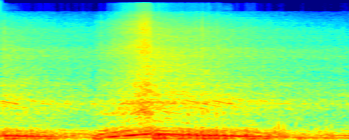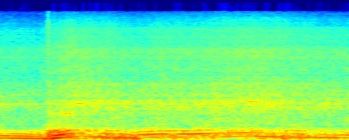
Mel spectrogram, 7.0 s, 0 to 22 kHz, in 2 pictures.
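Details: Car with newly fitted TD04 turbo, first start from cold with a bit of smoke; engine catches and revs up and down cleanly, pitch rising and falling smoothly, no knocks or rattles, sounds healthy.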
